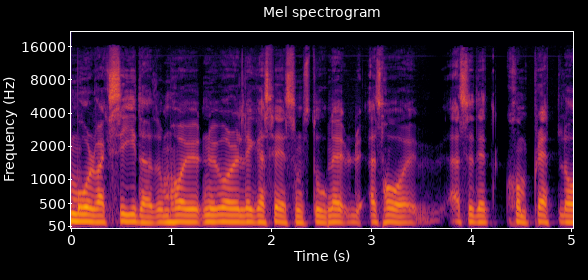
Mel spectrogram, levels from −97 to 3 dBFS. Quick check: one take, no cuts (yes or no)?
no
